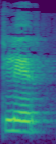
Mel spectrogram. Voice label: "cler", Silabas

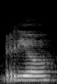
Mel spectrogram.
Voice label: "rrio", silabas

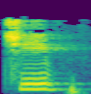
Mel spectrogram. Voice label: "chib", Silabas

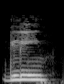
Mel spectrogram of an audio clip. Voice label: "gli", Silabas

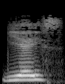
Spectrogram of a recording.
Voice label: "guieis", Silabas

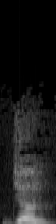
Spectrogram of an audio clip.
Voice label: "llon", Silabas

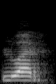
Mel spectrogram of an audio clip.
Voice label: "luar", Silabas

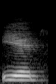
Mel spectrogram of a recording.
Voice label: "hien", Silabas

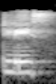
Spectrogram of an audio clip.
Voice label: "clis", Silabas

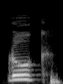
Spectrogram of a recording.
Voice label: "ruc", silabas

